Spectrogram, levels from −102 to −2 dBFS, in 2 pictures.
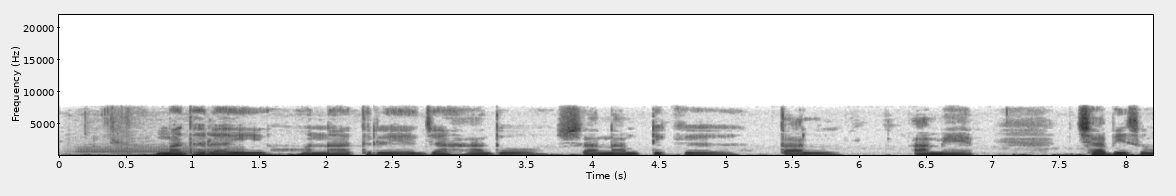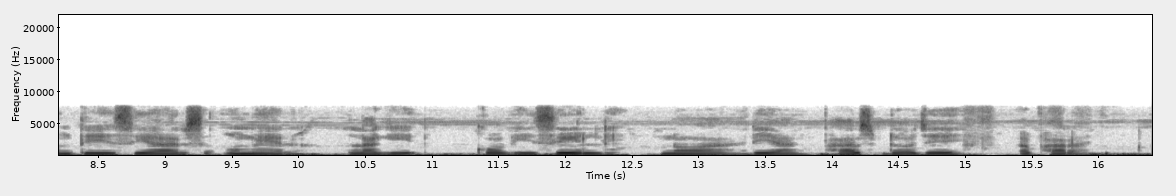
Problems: background sounds at intervals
